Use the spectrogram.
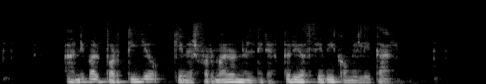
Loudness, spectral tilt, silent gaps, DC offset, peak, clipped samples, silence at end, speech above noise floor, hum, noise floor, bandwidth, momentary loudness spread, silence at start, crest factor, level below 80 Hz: -25 LUFS; -9 dB/octave; none; under 0.1%; -8 dBFS; under 0.1%; 0.95 s; 46 dB; none; -70 dBFS; 7 kHz; 10 LU; 0.65 s; 18 dB; -56 dBFS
